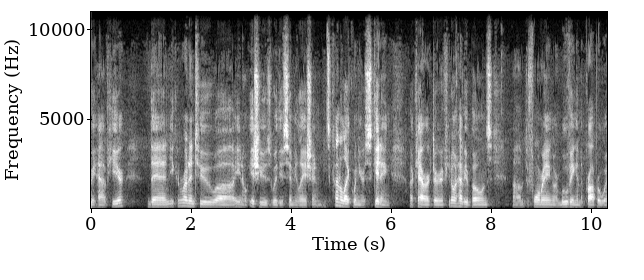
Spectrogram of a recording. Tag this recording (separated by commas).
Speech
